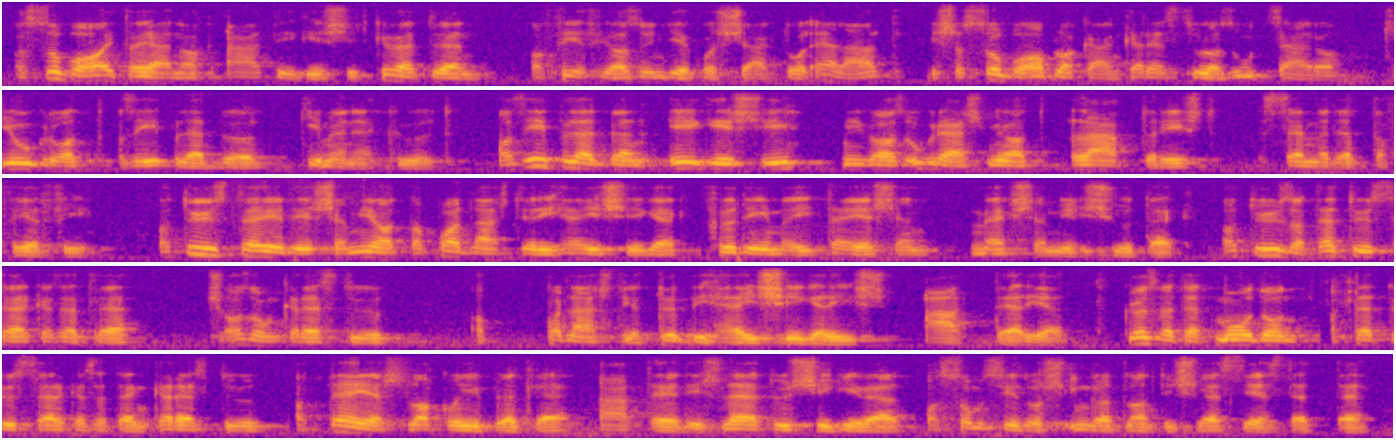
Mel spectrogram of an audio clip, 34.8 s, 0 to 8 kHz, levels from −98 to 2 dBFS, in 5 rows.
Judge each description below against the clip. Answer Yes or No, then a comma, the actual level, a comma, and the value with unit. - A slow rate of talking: No, average, 120 wpm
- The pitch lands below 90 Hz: No, low, 115 Hz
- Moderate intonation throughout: No, wide, 7.9 semitones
